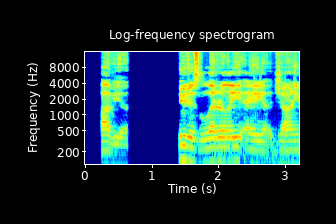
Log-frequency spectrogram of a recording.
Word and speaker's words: Pavia: Fernando Mendoza and Diego, how do you pronounce his name? Pavia. Pavia.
